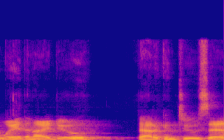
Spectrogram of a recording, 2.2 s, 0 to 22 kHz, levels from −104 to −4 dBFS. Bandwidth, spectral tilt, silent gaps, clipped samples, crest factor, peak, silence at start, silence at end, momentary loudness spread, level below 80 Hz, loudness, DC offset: 16 kHz; -5.5 dB/octave; none; under 0.1%; 16 dB; -10 dBFS; 0 s; 0 s; 5 LU; -74 dBFS; -26 LUFS; under 0.1%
